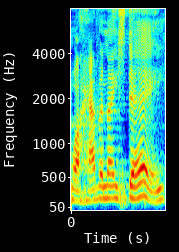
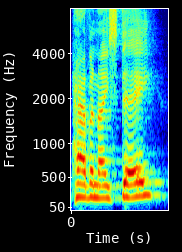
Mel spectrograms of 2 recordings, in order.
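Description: First: It sounds snide and sarcastic. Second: It sounds warm and sincere.

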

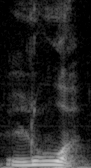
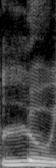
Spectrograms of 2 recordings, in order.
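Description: First: The vowel sounds like 'wa' as in water. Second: The vowel sounds like 'oy' as in boy. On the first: The speaker calls it right. "the combination O plus I is making the wa sound" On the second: The speaker calls it wrong. "So it's not loi"

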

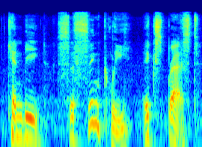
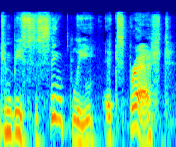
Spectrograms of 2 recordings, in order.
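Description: First: The s sounds are crisp, teeth together. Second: The s sounds are lisped, teeth apart. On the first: The speaker calls it right. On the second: The speaker calls it wrong.

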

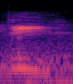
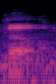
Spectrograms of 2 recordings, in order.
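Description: First: The vowel is a long 'ee' sound. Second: The vowel is a short 'uh' sound. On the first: The speaker calls it wrong. "I don't use TH with the long E's no more" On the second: The speaker calls it right. "I can actually say the"

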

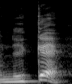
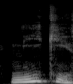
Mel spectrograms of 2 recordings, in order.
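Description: First: It is said the Austrian way, ending like E. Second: It is said the German way, with long I.

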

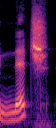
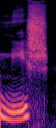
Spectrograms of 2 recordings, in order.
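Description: First: It is said the American way, like nitch. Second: It is said the French way, like neesh.

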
